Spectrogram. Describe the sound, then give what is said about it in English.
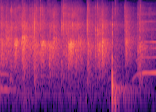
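Audience applause for speakers at a church service: a brief, soft patter of clapping mixed with voices, with one sharper clap standing out near the middle. “So for Bethany coming first and Gershon coming second, give them a big, big, big hand. Come on. Go get them.”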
